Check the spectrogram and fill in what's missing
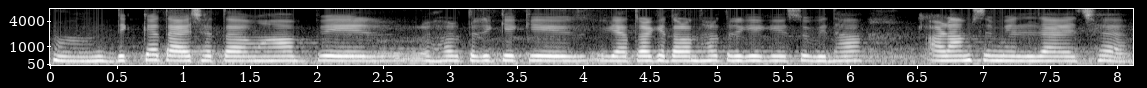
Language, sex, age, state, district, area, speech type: Maithili, female, 30-45, Bihar, Purnia, rural, spontaneous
